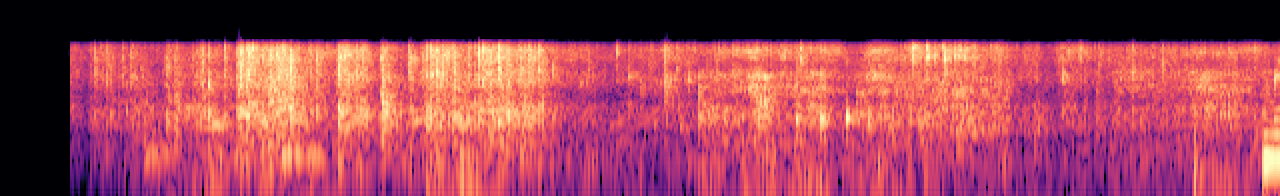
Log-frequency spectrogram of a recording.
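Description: An adult dog and young puppies scuffling and playing among toys on a hard floor, with busy, rustling movement noise that is loudest in the first few seconds and settles down after.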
